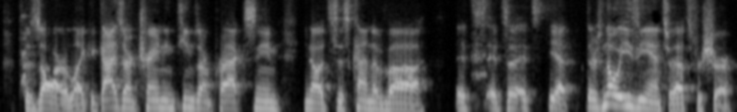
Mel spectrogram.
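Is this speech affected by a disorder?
No.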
